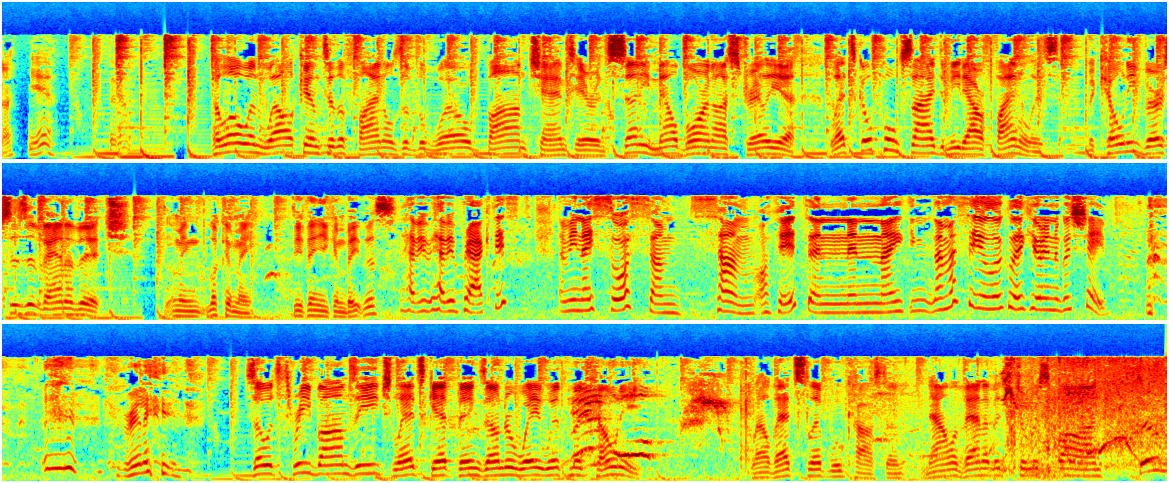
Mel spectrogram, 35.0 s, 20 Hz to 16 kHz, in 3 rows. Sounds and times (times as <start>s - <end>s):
Music: 0.4s - 16.2s, 20.2s - 34.9s.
